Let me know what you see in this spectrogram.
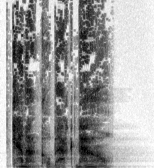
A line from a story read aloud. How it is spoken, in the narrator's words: He whispers aloud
